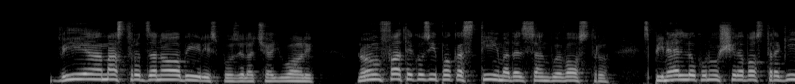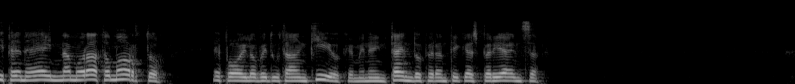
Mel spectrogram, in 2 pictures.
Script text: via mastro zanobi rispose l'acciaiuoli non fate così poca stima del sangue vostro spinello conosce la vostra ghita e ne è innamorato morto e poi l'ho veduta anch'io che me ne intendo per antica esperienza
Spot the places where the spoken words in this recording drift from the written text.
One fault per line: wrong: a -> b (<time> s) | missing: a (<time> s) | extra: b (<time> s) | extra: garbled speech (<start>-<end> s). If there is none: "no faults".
no faults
